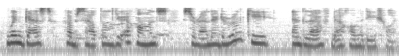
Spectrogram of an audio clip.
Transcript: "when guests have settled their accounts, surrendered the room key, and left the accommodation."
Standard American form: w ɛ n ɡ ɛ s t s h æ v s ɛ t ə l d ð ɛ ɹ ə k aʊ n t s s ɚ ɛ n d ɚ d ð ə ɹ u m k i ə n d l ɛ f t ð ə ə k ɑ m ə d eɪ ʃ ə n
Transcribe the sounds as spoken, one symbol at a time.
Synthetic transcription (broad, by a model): w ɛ n ɡ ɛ s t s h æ b s ɛ t ə l d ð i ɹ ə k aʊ n t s s ɚ ɛ n d ɚ d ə ɹ u m k i ə n d l ɛ f t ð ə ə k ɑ m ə d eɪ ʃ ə n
